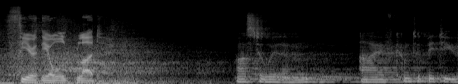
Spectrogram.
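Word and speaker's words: Willem: time either it's just it's Willam it's not William it's it's the same name it's it's just two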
